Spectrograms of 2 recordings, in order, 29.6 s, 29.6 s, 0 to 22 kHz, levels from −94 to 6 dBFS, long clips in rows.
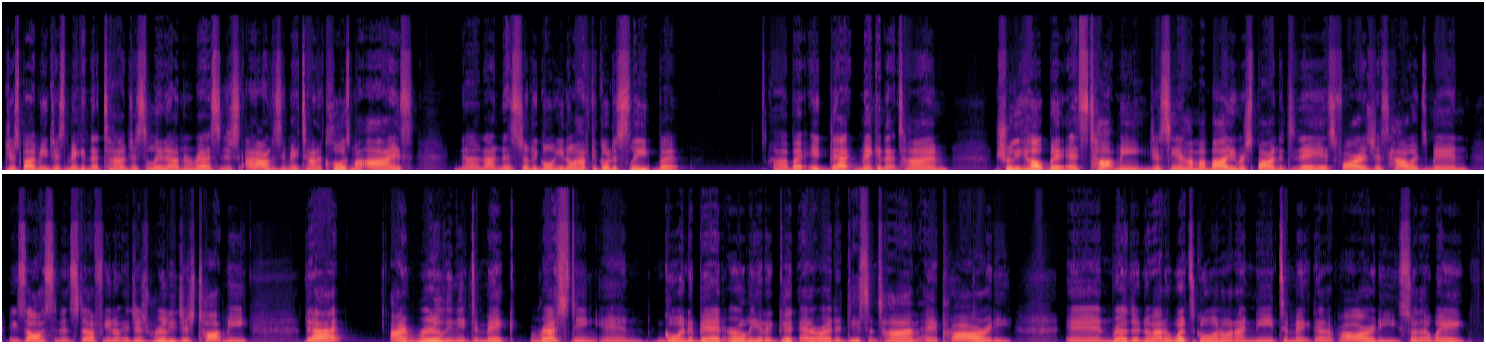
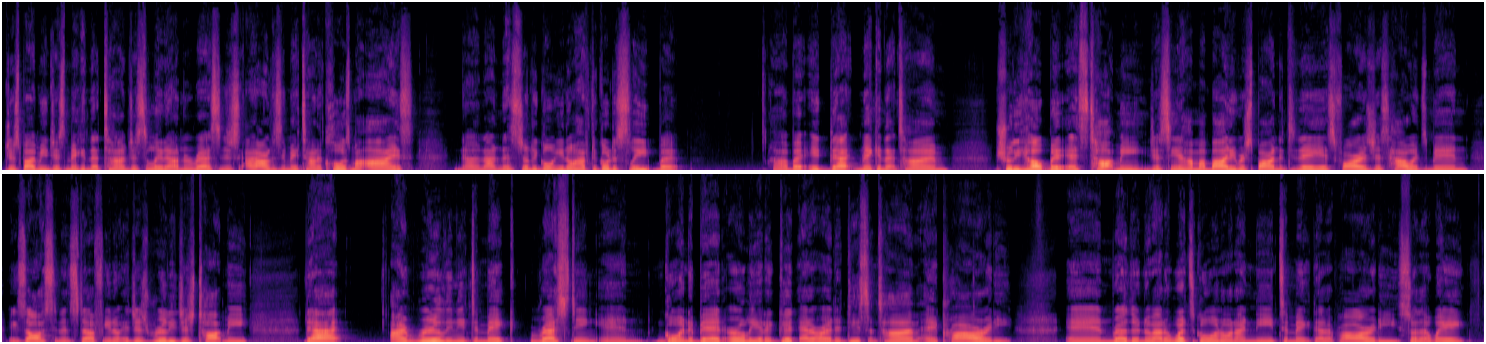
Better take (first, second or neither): second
